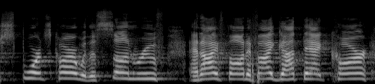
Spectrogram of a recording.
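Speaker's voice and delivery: high, loud, thrilled recollection; excited. Real, not acted. Pastor recalling the red sports car to his church, thrilled and loud. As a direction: gush about the dream sports car.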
